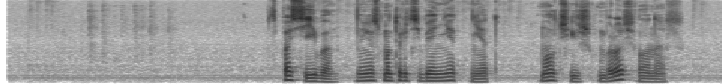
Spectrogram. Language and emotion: Russian, sad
